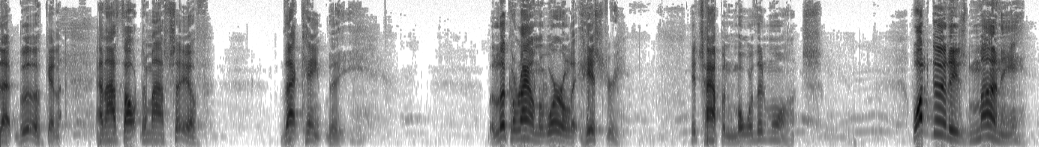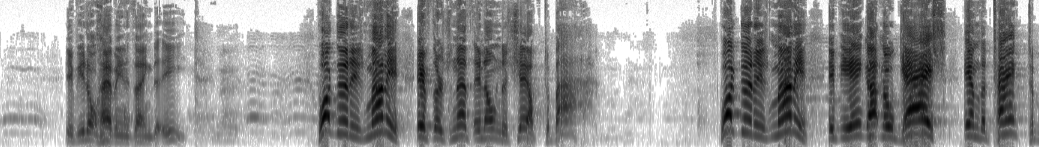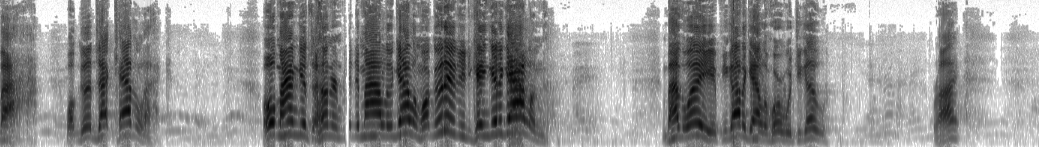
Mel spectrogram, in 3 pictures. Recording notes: Wednesday Evening Service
